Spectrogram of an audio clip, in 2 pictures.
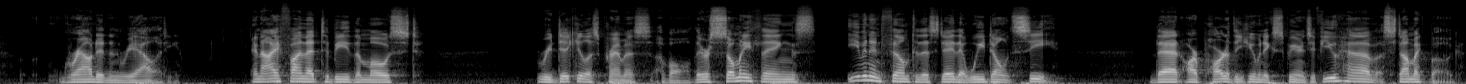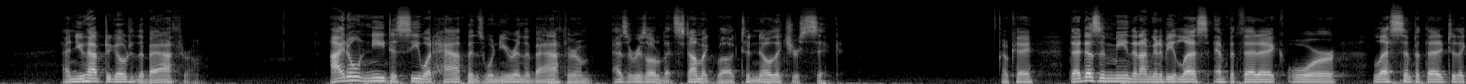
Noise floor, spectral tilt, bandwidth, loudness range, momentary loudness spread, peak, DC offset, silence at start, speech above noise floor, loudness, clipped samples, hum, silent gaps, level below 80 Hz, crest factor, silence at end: -60 dBFS; -5 dB/octave; 16 kHz; 4 LU; 10 LU; -4 dBFS; under 0.1%; 0.6 s; 38 dB; -23 LUFS; under 0.1%; none; none; -42 dBFS; 20 dB; 0 s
